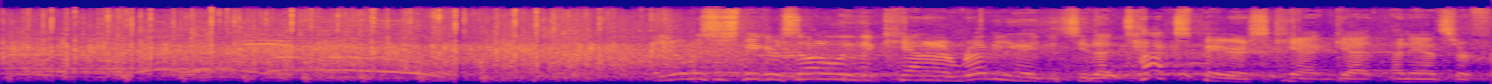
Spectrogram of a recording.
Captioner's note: some Applause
